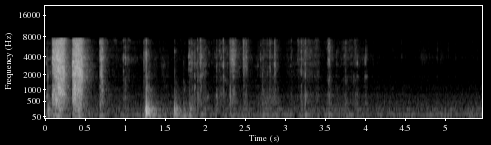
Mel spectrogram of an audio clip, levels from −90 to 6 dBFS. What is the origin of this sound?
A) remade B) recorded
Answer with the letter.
A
